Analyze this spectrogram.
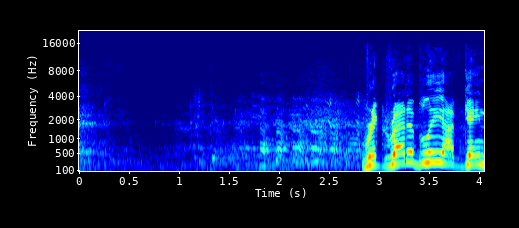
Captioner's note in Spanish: congregación se ríe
